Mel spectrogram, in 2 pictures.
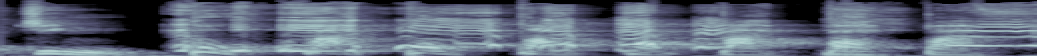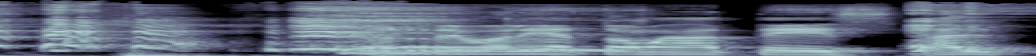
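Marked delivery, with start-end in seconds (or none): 0.4-2.4 high popping splat sounds, laughing; playful high cartoon splats; tomato splat noises. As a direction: mimic tomatoes bursting on glass. Tomatoes hitting windshield.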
